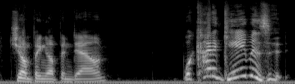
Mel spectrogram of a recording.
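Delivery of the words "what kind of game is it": put-on girl asking. A narrator's reading. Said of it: "Enna asked".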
